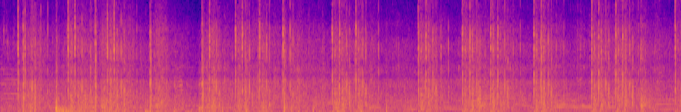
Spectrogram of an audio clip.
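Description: A large crowd shouts and cries out in alarm outdoors.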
